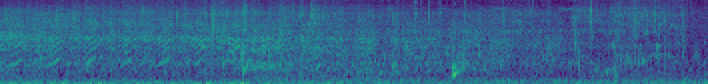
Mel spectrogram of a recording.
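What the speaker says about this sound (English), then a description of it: "when you got that little oxygenated fountain deal going on" Water trickles steadily from a small oxygenating fountain in a bass fishing pond, a soft continuous outdoor babble heard alone with one faint splash midway.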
